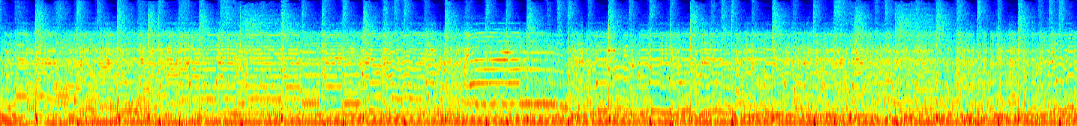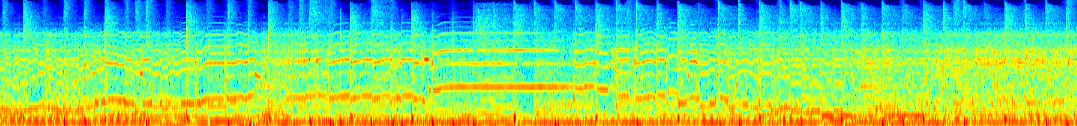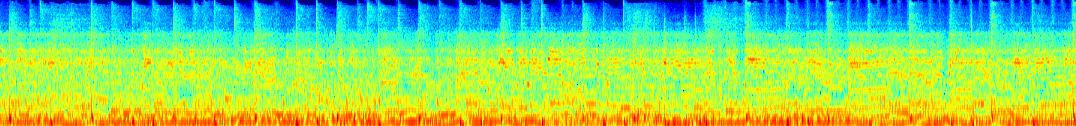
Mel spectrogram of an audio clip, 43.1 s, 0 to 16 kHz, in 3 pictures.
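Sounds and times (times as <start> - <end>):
overdriven electric guitars: 0.0 - 43.0.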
